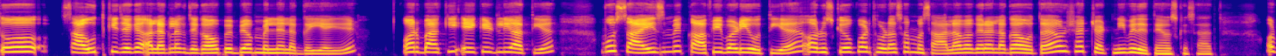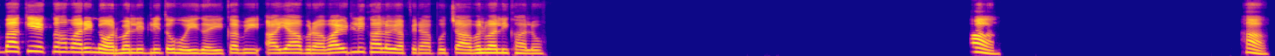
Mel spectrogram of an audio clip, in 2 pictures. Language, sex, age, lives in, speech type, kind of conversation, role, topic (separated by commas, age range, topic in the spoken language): Hindi, female, 20-24, India, conversation, podcast, guest, खान-पान में अलग संस्कृति का असर आपने कैसे देखा है?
